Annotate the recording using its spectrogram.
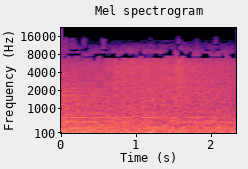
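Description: Ocean surf breaking: a steady rush of waves, with music playing underneath in a few held notes.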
